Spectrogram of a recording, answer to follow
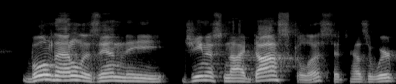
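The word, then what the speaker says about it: Cnidoscolus: is in the genus nidoscopus it has a weird pronunciation you don't pronounce the c and that's in the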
